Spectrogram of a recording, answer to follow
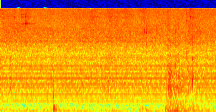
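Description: Steady electrical buzz at one unchanging pitch, with a row of evenly spaced overtones.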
